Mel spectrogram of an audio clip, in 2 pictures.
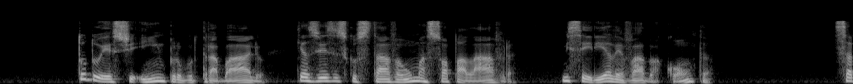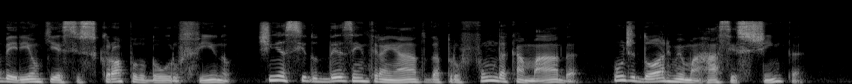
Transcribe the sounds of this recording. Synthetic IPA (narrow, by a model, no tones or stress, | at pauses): t̪od̪ʊest͡ʃɪʔĩpɾobʊd̪t̪ɾabaʎʊ | kɪazvezɪskost̪avɐũmɐsɔpa̰la̰vɾɐ̰ | mɪseɾiɐlevad̪ʊa̰kõ̰nt̪ɐ | sabeɾiɐ̃w̃kɪesɪɪskɾɔpolʊd̪owɾʊfĩnʊ | t͡ʃĩɲɐsid̪ʊd̪ezẽnt̪ɾɐɲad̪ʊd̪ɐpɾofũnd̪ɐkamad̪ɐ̰ | õnd͡ʒɪd̪ɔɾmɪũmɐɦasɐest͡ʃĩnt̪ɐ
